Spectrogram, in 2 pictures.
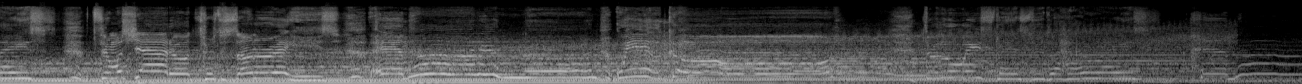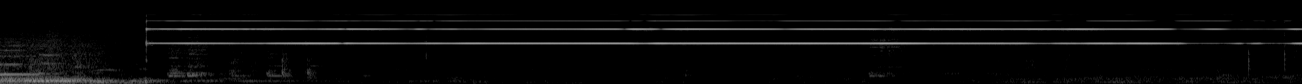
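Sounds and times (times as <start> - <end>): music: 0.0 - 13.0.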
